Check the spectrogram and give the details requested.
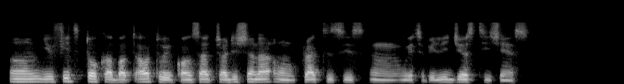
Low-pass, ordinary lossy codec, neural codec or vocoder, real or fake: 7.2 kHz; none; codec, 16 kHz, 0.9 kbps, LongCat-Audio-Codec; fake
